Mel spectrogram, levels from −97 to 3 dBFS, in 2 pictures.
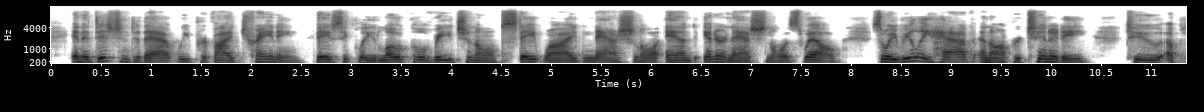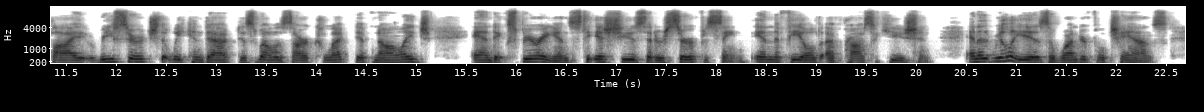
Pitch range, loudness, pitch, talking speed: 145-165 Hz, -17 LUFS, 155 Hz, 140 wpm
